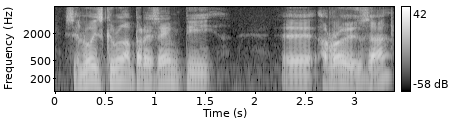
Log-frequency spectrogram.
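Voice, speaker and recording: An older man with a Piedmontese accent giving an informal spoken lesson on spelling, halting with many pauses and fillers. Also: medium pitch. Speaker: writer teaching Piedmontese spelling.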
